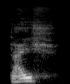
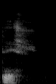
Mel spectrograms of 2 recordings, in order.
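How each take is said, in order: First: The vowel sounds like 'eye'. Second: The vowel sounds like 'eh'. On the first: The speaker calls it wrong. "je dis euh, Taïch" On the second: The speaker calls it right. "au lieu de dire Tèche"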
